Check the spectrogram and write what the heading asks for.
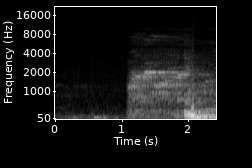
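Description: Double bass played with a bow. After a near-pause, a high bowed sound with many overtones starts suddenly about a second in. A loud low note attacks right at the end.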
